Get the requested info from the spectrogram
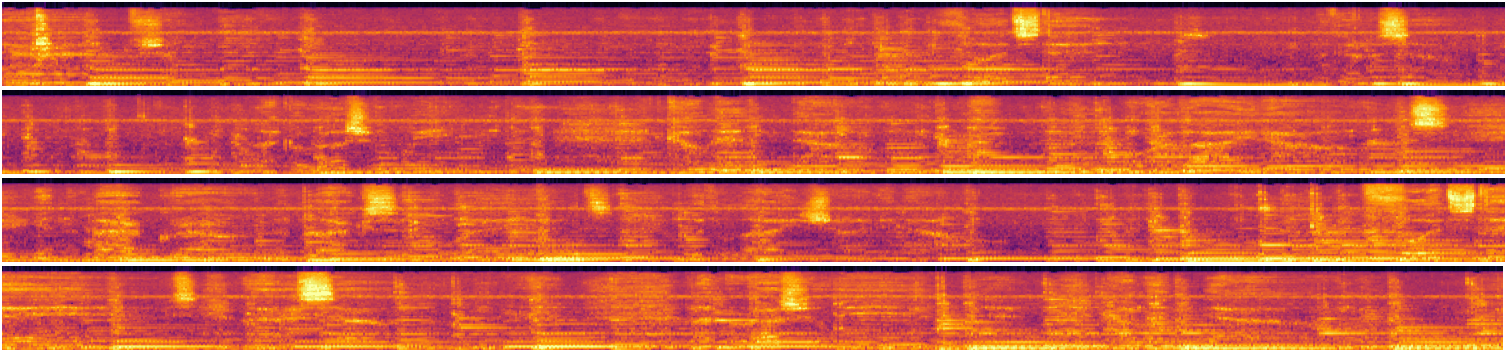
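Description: Steel-string acoustic guitar playing an instrumental passage of an indie-folk song, chords ringing continuously under fresh note attacks.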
